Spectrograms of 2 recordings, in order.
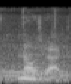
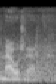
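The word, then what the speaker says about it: Knausgård: Es que la pronunciación también varía dependiendo del idioma. Hace poco una chica de Glasgow me decía que ella lo pronunciaría como Karl of Nausgard. Bueno, en España yo creo que diríamos Nausgard.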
